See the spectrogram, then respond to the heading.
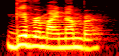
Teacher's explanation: instead of saying give her we say Giver give her my number so it sounds like V apostrophe e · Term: linking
